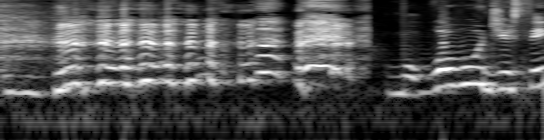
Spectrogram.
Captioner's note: both laughing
